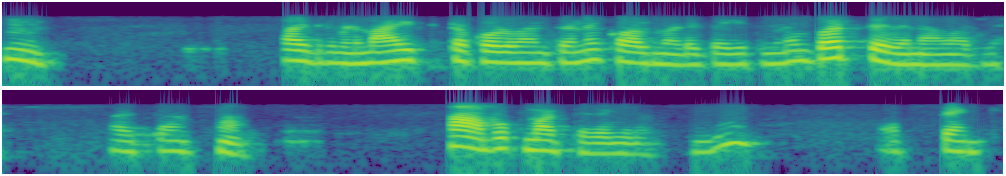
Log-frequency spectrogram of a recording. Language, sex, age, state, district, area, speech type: Kannada, female, 45-60, Karnataka, Uttara Kannada, rural, conversation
